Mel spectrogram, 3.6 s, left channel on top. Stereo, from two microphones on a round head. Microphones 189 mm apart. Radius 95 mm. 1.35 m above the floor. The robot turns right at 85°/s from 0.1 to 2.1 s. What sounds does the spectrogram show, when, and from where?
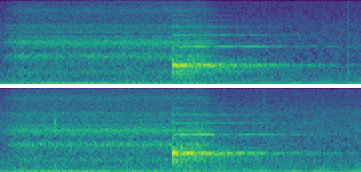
1.7 s a piano: 155° right, 1.8 m; by 2.1 s 125° right, 1.8 m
